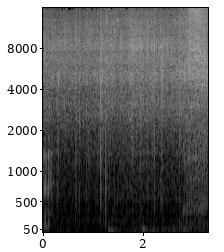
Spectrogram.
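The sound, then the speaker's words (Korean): Meat sizzles steadily on a hot grill plate, a dense, continuous hiss with scattered sharp pops and crackles of spitting fat, without any voices. “비 오는 소리 아니지요. 불판에 고기 올라간 소리입니다.”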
